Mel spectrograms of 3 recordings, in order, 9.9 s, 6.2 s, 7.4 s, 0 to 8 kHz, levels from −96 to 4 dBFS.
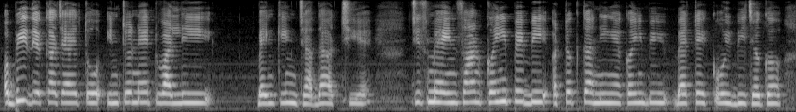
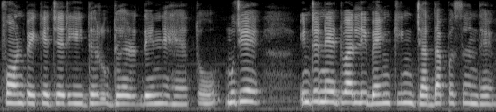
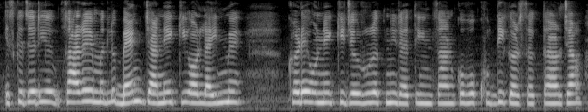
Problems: none marked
